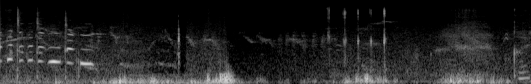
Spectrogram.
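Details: Five-week-old black tri male Australian Shepherd puppy in Tallulah, Oklahoma, recorded April 27, 2020: a short, high whine sliding downward in the first second, followed by low voices, handling noises and sharp clicks.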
